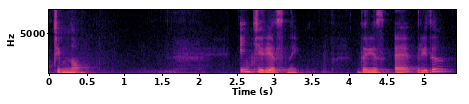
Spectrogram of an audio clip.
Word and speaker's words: темно: Темно, we write темно, but we pronounce темно.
